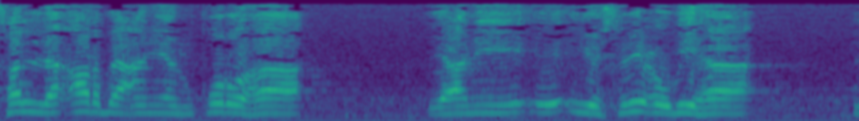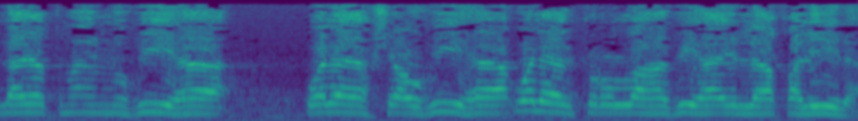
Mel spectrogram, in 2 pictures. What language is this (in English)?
Arabic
